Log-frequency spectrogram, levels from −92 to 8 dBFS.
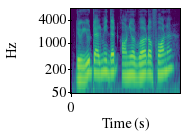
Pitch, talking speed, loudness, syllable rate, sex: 160 Hz, 275 wpm, -14 LUFS, 5.5 syllables/s, male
